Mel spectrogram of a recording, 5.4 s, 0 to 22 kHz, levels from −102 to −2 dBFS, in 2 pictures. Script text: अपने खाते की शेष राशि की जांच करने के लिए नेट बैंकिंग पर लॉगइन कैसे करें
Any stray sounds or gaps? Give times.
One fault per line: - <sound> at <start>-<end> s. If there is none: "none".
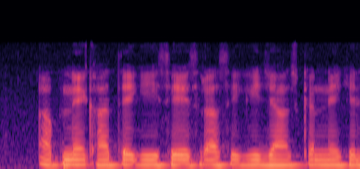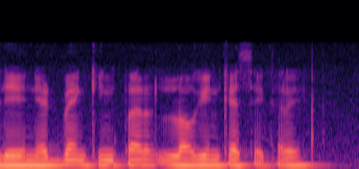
none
